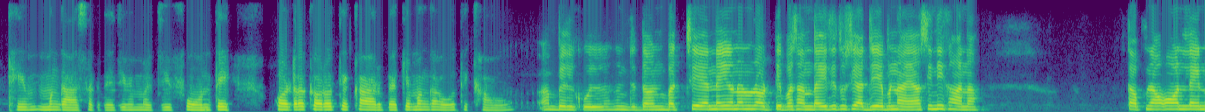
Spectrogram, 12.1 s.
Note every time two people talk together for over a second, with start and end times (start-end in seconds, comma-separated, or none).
none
